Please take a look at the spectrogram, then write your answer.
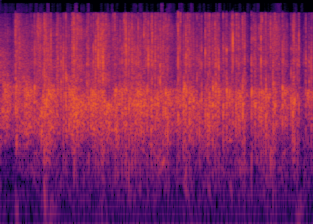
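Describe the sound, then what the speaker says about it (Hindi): Dense studio audience applause fills a Pakistani TV talk show set, a steady, loud wash of many hands clapping throughout with no talk over it. "देखो फिर तालियां।"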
